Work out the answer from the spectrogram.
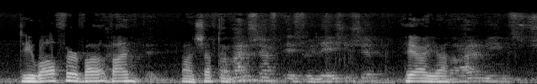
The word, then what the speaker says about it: Wahlverwandtschaften: Die Wahlverwandtschaften. Die Wahlverwandtschaften.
